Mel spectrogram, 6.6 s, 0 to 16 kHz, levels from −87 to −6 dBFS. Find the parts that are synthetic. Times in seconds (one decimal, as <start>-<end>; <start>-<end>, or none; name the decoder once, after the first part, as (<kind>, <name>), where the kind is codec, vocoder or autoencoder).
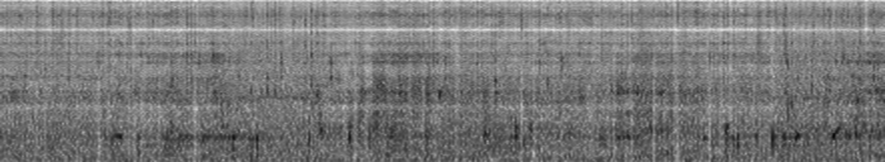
0.0-1.7 (codec, SNAC); 2.4-5.8

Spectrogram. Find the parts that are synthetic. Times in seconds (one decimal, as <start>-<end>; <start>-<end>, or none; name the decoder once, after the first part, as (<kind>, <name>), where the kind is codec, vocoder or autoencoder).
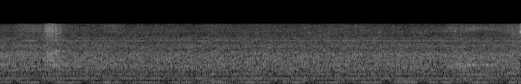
0.0-0.5 (codec, DAC); 2.0-2.7; 4.6-5.2

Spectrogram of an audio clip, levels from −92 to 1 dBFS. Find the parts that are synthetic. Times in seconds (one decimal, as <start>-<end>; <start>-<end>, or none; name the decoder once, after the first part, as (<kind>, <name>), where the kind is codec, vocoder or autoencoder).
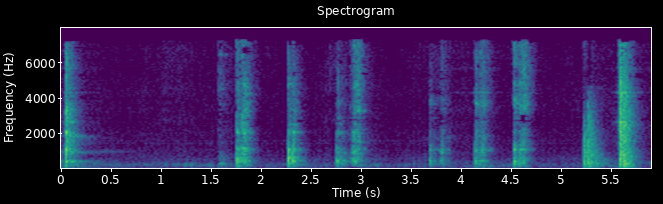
0.0-0.4 (autoencoder, DAC-VAE); 3.9-4.4; 5.5-5.9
